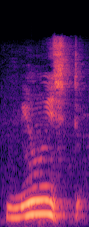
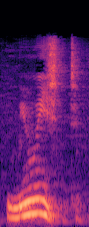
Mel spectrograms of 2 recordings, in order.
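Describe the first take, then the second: The two takes are said the same way.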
